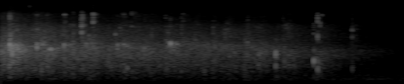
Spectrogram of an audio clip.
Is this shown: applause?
yes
